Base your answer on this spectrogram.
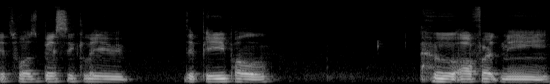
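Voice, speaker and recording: Dark and mellow, a medium-pitched male voice speaks very slowly in monotone, flat intonation, broken by long, frequent pauses. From Afghanistan. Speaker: refugee. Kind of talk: testimony. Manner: halting.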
